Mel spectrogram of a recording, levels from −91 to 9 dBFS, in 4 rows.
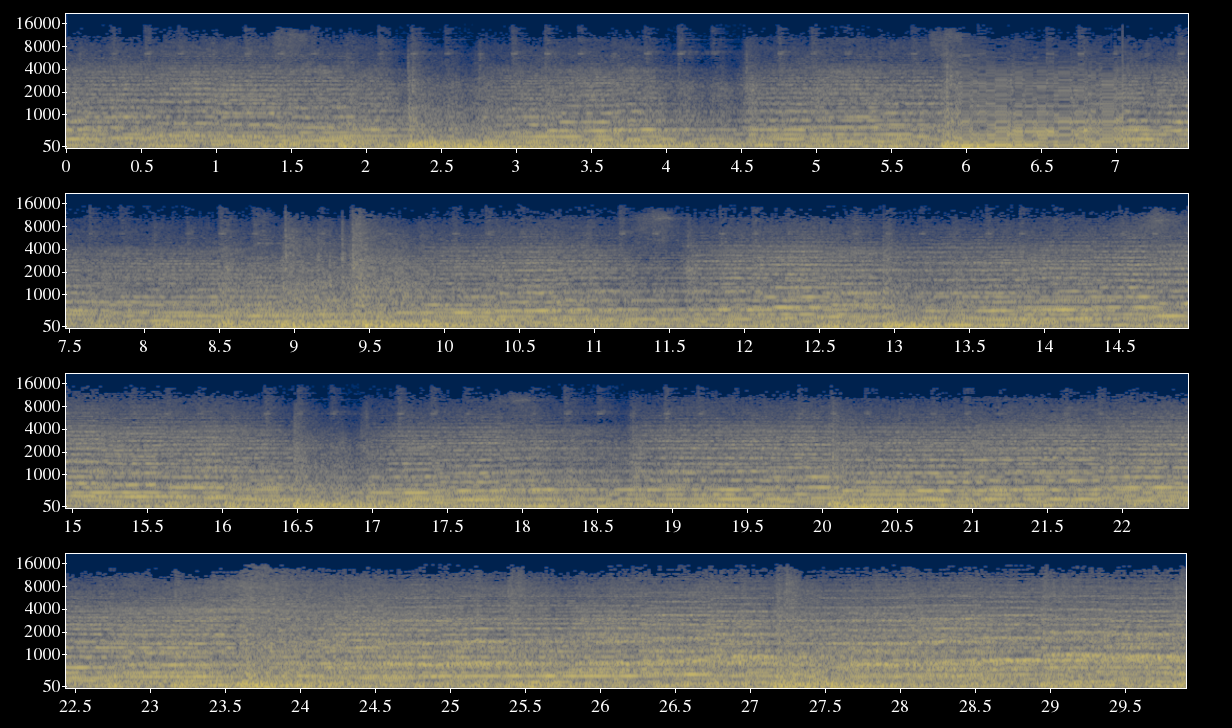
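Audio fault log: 5.98 to 7.04 s, robotic sound from repeated short buffers: the sound collapses into a rigid, metallic buzz fixed at 100 Hz that still loosely tracks the underlying contour. The likely cause is audio arriving too seldom, with the gap filled by looping a roughly 10 ms slice while most of the real material is skipped. Unlike a stutter or dropout, nothing goes silent or audibly jumps back. The steady imposed pitch, set by the loop length, is the tell.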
